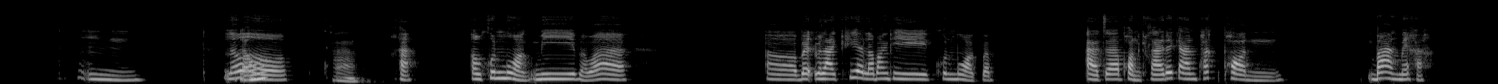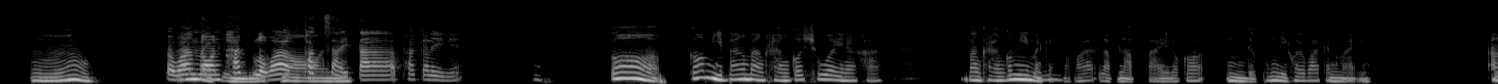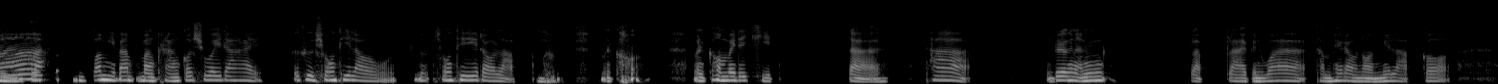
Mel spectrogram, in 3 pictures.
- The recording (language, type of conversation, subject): Thai, unstructured, เวลารู้สึกเครียด คุณมักทำอะไรเพื่อผ่อนคลาย?
- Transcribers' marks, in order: chuckle; laughing while speaking: "มันก็"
